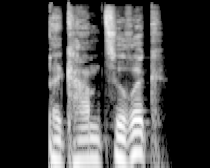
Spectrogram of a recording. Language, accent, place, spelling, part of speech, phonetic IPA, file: German, Germany, Berlin, bekam zurück, verb, [bəˌkaːm t͡suˈʁʏk], De-bekam zurück.ogg
- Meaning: first/third-person singular preterite of zurückbekommen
